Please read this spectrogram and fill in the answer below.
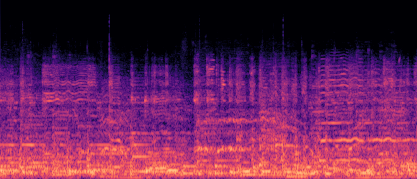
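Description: Rock music with guitar, playing loud and steady.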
